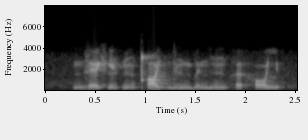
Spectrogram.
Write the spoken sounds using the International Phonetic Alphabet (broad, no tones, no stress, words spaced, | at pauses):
nzɛ xʲæ̃k͡pũŋqʰɔj ndɛ̃ŋmbɛŋɡũŋ hɜhɔlʲ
